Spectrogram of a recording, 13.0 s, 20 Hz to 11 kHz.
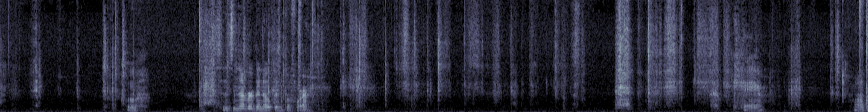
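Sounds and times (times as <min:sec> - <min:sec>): banknotes and envelope rustling: 0:03.0 - 0:11.0.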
